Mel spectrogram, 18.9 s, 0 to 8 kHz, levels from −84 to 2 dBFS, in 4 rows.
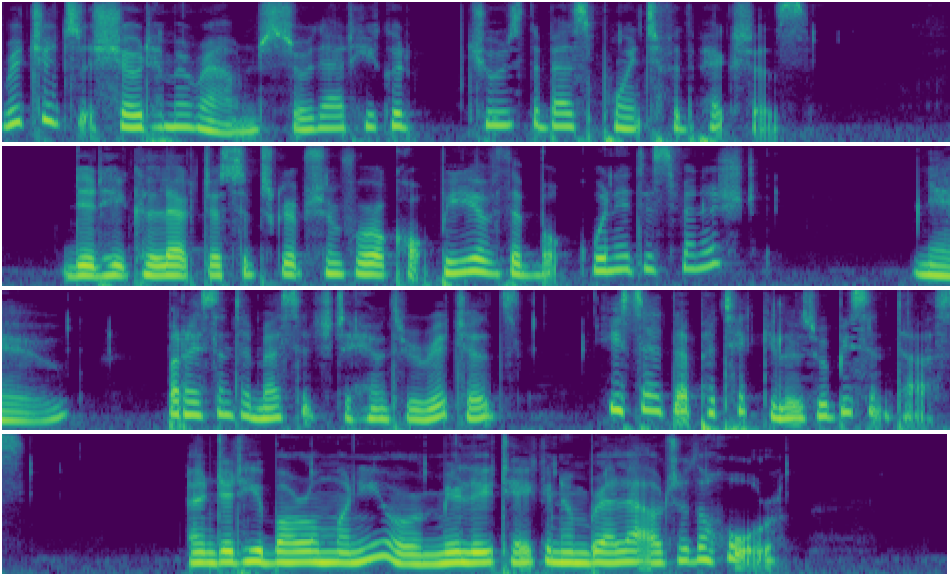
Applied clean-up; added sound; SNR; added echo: none; none; none; none.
